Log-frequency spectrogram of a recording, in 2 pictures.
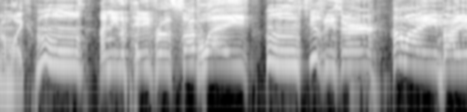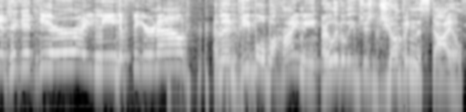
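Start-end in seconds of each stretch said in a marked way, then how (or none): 0.4-8.2 high, fussy voice of a rule-following tourist; mock uptight American asking a subway worker how to buy a ticket; prissy law-abiding American. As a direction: play the timid, overly polite American asking for help. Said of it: "I'm such a law-abiding American".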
